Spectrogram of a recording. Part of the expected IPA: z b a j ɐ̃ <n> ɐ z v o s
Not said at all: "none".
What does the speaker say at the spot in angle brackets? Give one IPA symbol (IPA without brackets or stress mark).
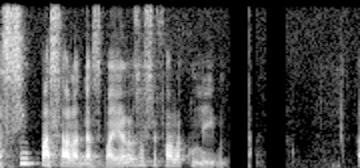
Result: n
